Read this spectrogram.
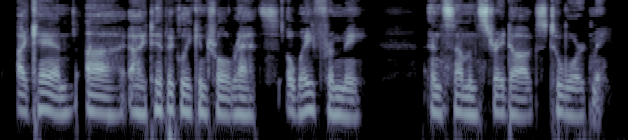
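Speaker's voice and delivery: late-night jazz radio DJ voice. Introduced by the podcast host, the guest replies in a late-night jazz radio voice. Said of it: "I'm trying out my late night jazz radio voice".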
